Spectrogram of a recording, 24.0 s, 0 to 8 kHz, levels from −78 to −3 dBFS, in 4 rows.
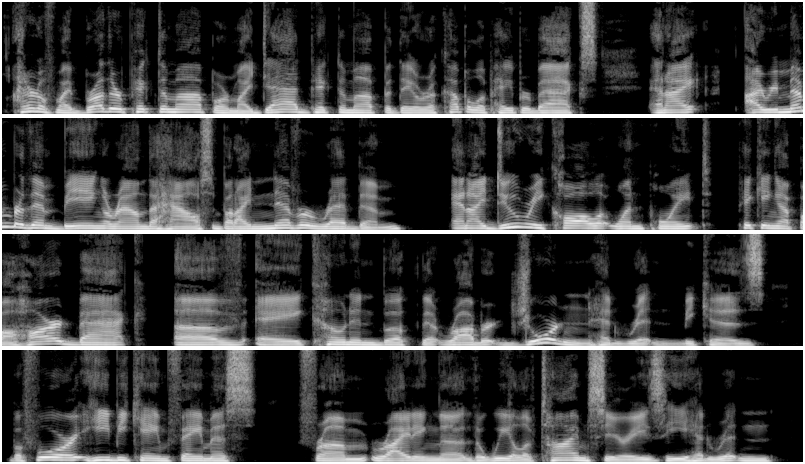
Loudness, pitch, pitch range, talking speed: -16 LUFS, 140 Hz, 125-165 Hz, 180 wpm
